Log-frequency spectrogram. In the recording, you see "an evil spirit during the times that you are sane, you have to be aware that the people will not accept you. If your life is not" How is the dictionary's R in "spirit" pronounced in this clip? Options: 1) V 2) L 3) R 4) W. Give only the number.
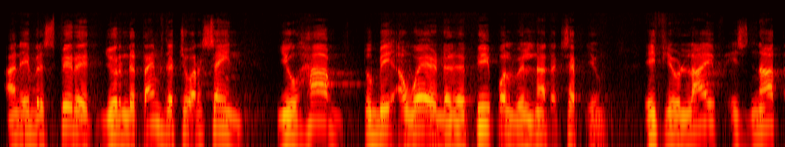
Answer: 3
